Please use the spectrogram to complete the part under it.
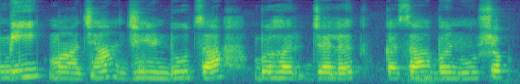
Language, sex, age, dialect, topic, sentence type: Marathi, male, 18-24, Standard Marathi, agriculture, question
